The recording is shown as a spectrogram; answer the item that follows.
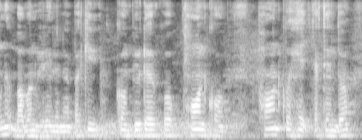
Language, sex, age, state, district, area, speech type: Santali, male, 18-30, Jharkhand, East Singhbhum, rural, spontaneous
